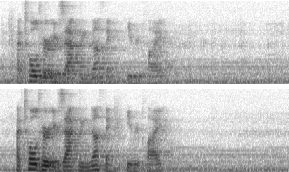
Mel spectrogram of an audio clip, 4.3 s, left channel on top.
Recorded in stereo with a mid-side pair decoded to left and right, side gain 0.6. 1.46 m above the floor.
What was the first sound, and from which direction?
A man speaking, 60° right.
